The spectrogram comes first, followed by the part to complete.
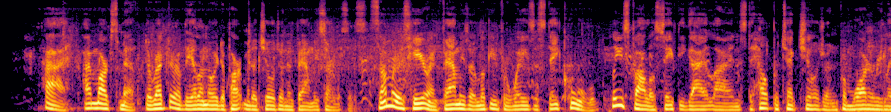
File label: PSA; drown; DCFS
